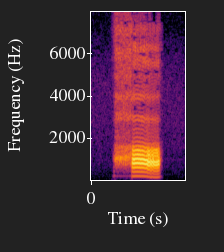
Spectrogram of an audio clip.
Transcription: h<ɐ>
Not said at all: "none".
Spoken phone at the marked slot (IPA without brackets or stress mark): a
